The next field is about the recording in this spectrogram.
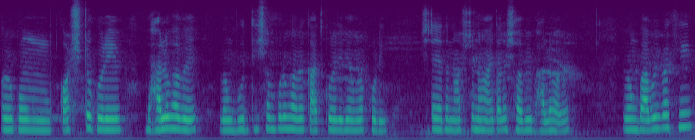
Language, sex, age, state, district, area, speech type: Bengali, female, 18-30, West Bengal, Uttar Dinajpur, urban, spontaneous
